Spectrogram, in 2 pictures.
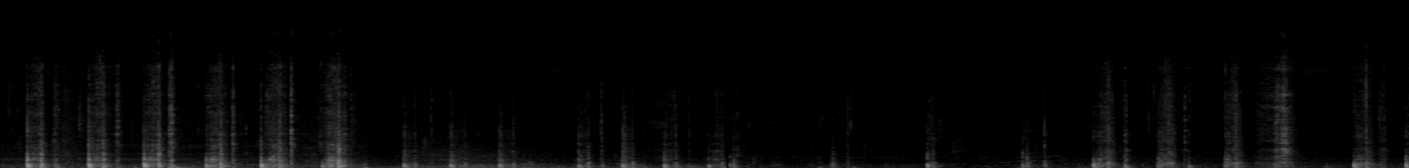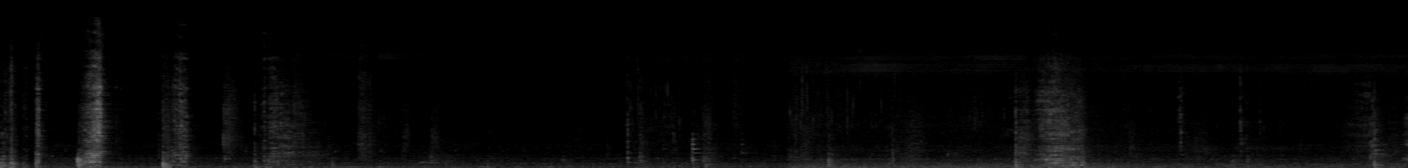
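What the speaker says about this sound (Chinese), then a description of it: "现在把所有的羊杂碎都切碎" A knife chops lamb offal, including tripe and heart, on a board in a home kitchen: quick, sharp, regular chops, then a brief pause, then more chopping that grows softer and looser toward the end.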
